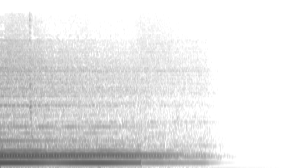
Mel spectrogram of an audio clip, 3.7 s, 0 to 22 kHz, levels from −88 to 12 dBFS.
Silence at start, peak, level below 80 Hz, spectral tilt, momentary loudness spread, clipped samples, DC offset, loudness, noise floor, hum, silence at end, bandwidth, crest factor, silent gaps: 0 s; -14 dBFS; -68 dBFS; -8 dB/octave; 19 LU; under 0.1%; under 0.1%; -29 LUFS; under -90 dBFS; none; 1.3 s; 9.8 kHz; 16 dB; none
